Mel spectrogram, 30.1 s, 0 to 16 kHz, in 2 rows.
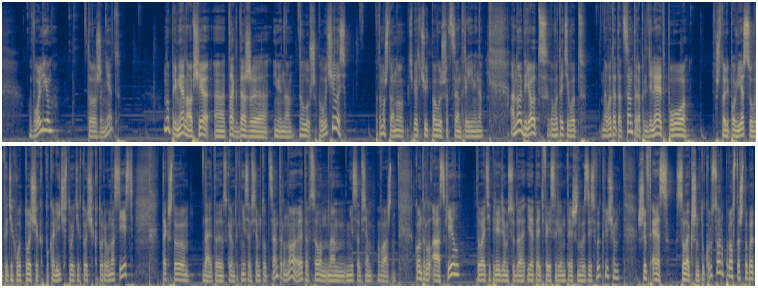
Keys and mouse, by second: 1.3 click, 2.6 middle click, 3.4-5.5 drag, 7.3 middle click, 8.7 middle click, 10.1 middle click, 11.8 middle click, 13.0 middle click, 13.6 middle click, 14.2 middle click, 15.2 Tab, 15.8-17.1 drag, 17.9 click, 19.0 Tab, 19.5 click, 22.5 ctrl+a, 24.7-26.6 drag, 27.0 middle click, 27.8 shift+s, 29.3-30.1 middle drag.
